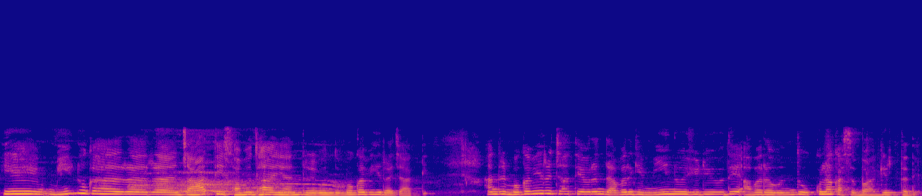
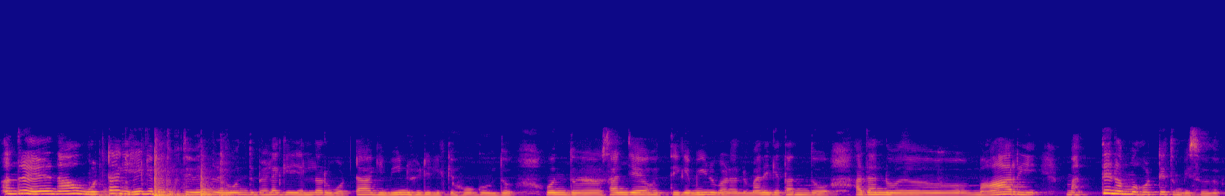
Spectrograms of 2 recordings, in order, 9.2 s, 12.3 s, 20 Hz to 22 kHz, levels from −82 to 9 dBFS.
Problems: background sounds at intervals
